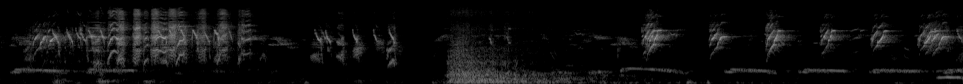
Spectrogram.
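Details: Parrots chattering in a flock while arguing over food: thick, raspy overlapping screeches, a two-second burst of rushing noise, then short harsh squawks repeated nearly every half second with low tonal notes below.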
